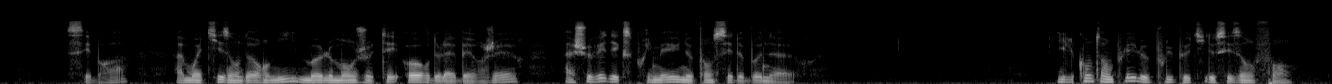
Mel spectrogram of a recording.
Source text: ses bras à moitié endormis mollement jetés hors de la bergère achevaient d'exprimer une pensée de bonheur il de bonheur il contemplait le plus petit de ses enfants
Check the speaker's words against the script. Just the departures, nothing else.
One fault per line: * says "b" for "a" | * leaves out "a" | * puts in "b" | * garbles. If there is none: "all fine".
* leaves out "de bonheur il"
